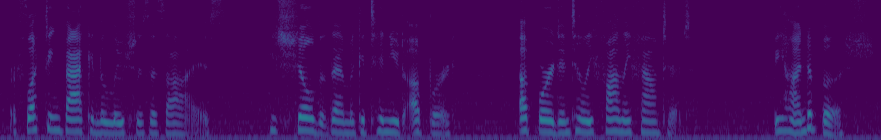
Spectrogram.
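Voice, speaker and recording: A young woman narrates a visual novel at a middle pitch, then bursts into animated, laughing asides about what she sees. Her reading is casual and friendly, switching freely between the story text and her own excited comments. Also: slight background noise, rough recording.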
